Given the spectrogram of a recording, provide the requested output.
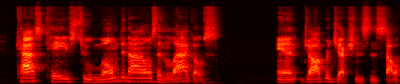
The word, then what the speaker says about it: Lagos: Is it Lagos or Legos? Legos. Anyways, because of that, because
